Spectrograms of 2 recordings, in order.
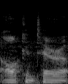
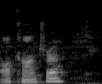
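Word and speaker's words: Alcantara: matchup against all can't I say his name wrong it's not all Cantera all contra and then I like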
